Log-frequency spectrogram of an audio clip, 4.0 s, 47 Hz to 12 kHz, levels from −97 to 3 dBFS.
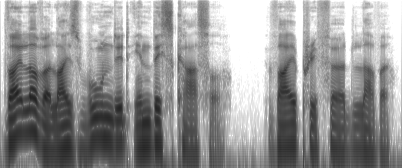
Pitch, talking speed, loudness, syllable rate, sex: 100 Hz, 135 wpm, -19 LUFS, 4.5 syllables/s, male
